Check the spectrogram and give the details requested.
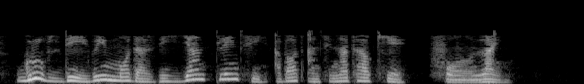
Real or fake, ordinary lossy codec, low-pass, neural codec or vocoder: fake; AAC, 16 kbps; 19.8 kHz; autoencoder, 48 kHz, 128 numbers a frame, DAC-VAE, trained on Japanese speech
